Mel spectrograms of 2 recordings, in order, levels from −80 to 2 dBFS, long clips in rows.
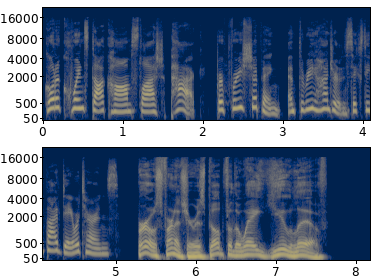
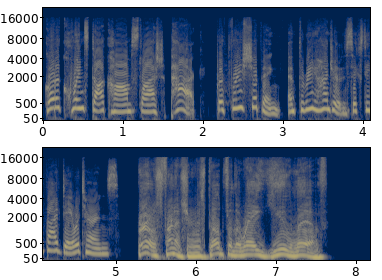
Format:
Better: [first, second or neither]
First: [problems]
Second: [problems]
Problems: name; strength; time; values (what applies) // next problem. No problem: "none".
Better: first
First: none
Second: distortion; heavy; 19% of the sound clipped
